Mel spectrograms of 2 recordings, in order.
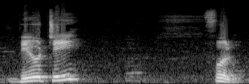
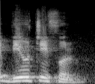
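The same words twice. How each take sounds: First: beautiful stretched slowly syllable by syllable; beautiful spelled out slowly for students. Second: Said in the usual way. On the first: Shown as a demonstration. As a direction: draw out beautiful so each of its three syllables is heard. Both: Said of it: "अब इसमें तीन syllable हैं".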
